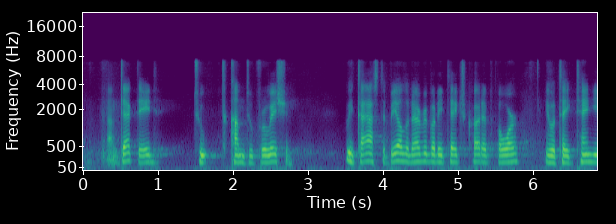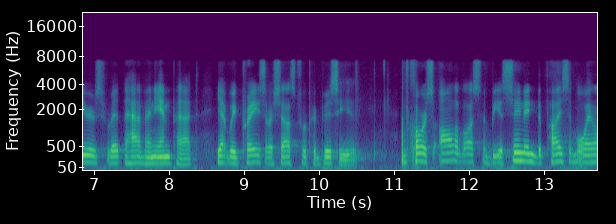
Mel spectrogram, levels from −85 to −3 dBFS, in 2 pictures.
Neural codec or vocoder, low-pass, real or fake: codec, 24 kHz, 0.9 kbps, WavTokenizer, large speech release; 7.2 kHz; fake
